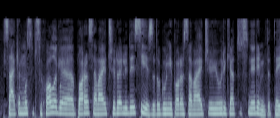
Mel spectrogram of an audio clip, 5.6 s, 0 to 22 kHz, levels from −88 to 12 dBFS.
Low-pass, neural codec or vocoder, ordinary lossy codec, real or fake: 10.8 kHz; codec, 24 kHz, 3 kbps, HILCodec; MP3, 48 kbps; fake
